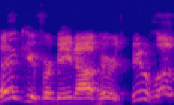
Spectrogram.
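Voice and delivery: quick, proper, polished newscaster delivery. Describing a reporter's video on the news: imitating a proper-sounding reporter.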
